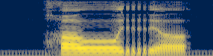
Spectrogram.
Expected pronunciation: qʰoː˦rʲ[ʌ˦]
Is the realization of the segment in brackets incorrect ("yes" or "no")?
yes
